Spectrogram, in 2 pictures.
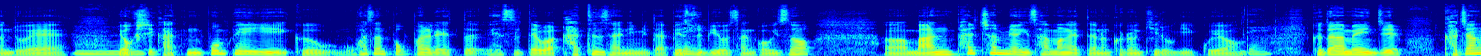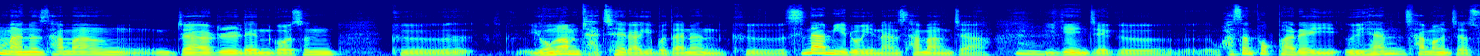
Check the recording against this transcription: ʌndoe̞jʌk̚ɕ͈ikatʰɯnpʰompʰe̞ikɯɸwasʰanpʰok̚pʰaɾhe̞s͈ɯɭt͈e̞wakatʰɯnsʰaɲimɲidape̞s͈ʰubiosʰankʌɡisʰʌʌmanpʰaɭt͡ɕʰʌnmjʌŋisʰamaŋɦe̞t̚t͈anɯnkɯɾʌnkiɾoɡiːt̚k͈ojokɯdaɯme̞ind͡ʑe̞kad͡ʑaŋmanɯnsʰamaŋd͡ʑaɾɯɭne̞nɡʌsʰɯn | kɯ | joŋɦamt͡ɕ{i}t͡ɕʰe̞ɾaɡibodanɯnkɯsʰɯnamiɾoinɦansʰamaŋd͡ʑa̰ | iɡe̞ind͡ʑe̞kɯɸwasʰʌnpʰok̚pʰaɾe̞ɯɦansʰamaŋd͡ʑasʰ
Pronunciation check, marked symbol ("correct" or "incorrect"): incorrect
